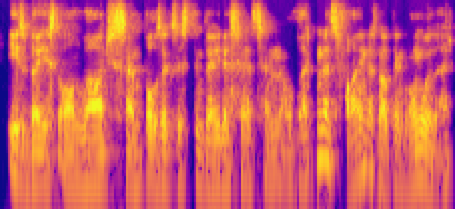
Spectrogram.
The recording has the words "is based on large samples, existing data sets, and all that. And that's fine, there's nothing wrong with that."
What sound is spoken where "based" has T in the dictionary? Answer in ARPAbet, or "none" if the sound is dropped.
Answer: T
